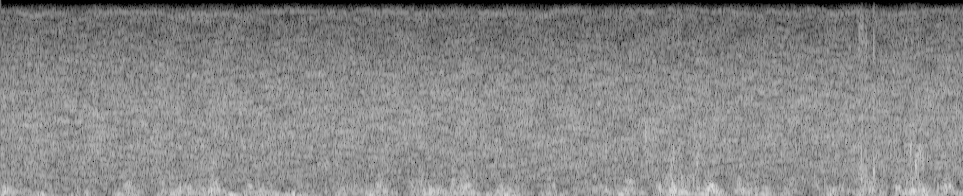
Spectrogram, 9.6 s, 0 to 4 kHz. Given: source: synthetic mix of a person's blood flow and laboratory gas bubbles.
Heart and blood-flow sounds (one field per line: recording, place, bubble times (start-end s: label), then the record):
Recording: Doppler ultrasound of blood flow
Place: precordium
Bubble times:
6.03-6.09 s: bubbles
6.41-6.50 s: bubbles
6.64-7.02 s: bubbles
8.55-8.87 s: bubbles
9.05-9.26 s: bubbles
From the record:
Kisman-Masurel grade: 222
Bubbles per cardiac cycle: several, 3 to 8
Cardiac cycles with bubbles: 10 to 50%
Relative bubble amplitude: moderate (0.250 to 0.450)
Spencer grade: 2 (many but less than half of the cardiac periods contain bubble signals, singularly or in groups)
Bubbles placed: anywhere in the cardiac cycle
